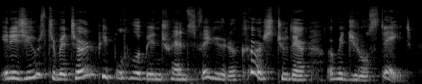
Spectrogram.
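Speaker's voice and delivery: prim, eager know-it-all; reciting the textbook. Acted. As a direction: rattle it off like a memorized page. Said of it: "as though she had swallowed the textbook".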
